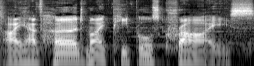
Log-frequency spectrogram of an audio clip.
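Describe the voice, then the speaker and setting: A man puts on a booming character voice with a fairly low pitch and lively intonation. Faint music plays in the background. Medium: read story. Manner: solemn, authoritative.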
